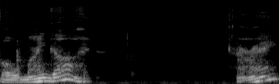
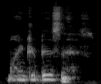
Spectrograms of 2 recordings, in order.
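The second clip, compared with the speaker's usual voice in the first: sharp high repeat; 10 semitones higher than usual. Real, not acted. Repeats the command to critics.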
